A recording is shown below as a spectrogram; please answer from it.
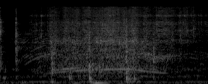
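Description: A coin scratching off a scratch-off circle on a laminated savings-challenge card: one continuous rasping scrape lasting about a second and a half, with faint squeaks.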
